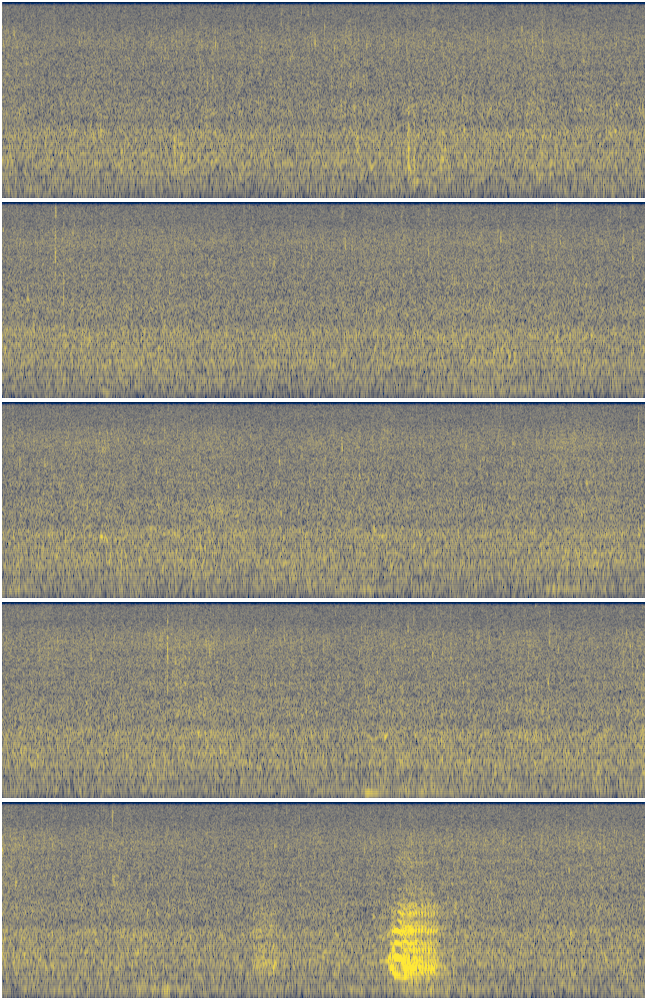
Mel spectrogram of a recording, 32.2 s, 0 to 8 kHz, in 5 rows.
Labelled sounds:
29.6	29.9	croaking sound likely from a nearby submerged object, 0.84 to 1.1 kHz

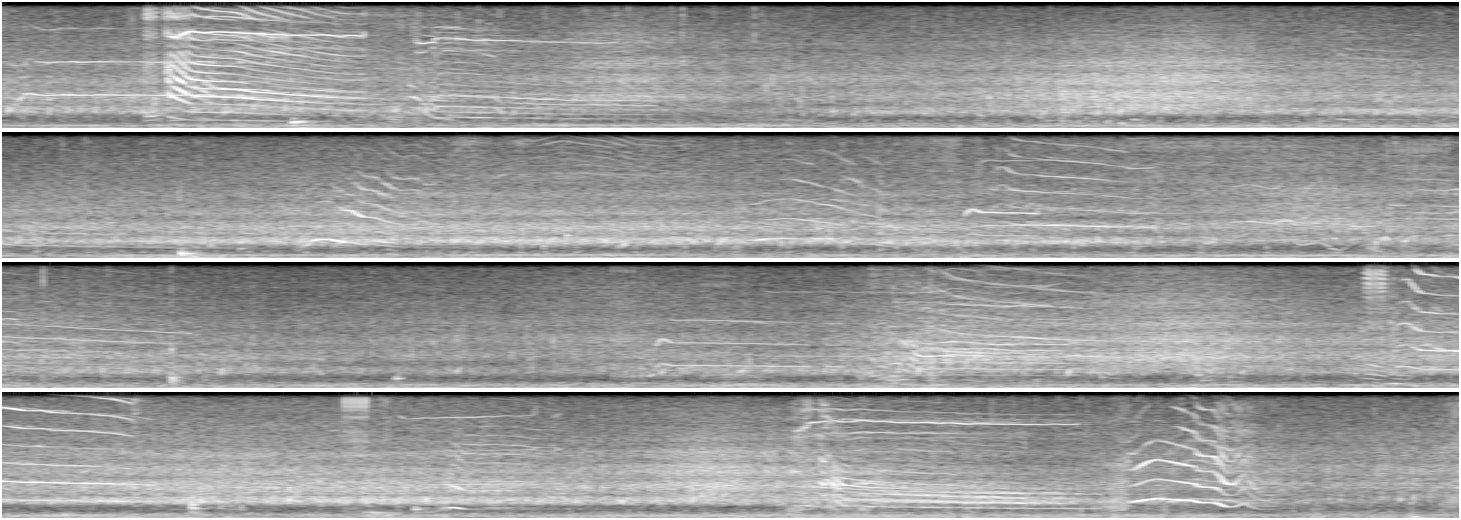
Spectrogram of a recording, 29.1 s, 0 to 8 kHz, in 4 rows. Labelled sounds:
0.0	3.2	killer whale, southern Alaska resident, 0.32 to 8.0 kHz
6.6	8.0	killer whale, southern Alaska resident, 0.50 to 5.7 kHz
8.7	10.7	killer whale, southern Alaska resident, 0.60 to 8.0 kHz
11.1	11.8	killer whale, southern Alaska resident, 1.0 to 8.0 kHz
12.1	13.2	killer whale, southern Alaska resident, 2.2 to 8.0 kHz
14.2	15.6	killer whale, southern Alaska resident, 1.9 to 8.0 kHz
17.7	20.2	killer whale, southern Alaska resident, 0.87 to 8.0 kHz
21.3	22.6	killer whale, southern Alaska resident, 1.9 to 8.0 kHz
23.5	24.7	killer whale, southern Alaska resident, 1.7 to 8.0 kHz
25.9	28.2	killer whale, southern Alaska resident, 0.55 to 8.0 kHz

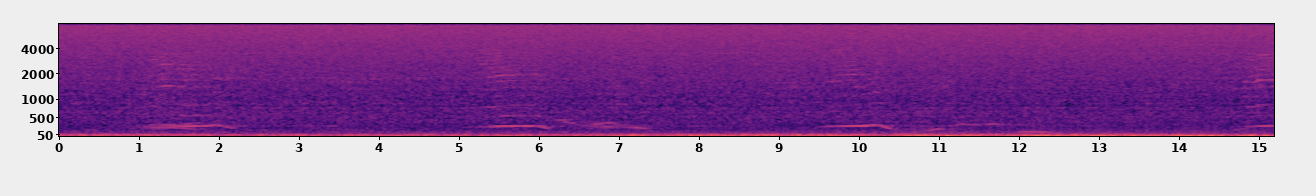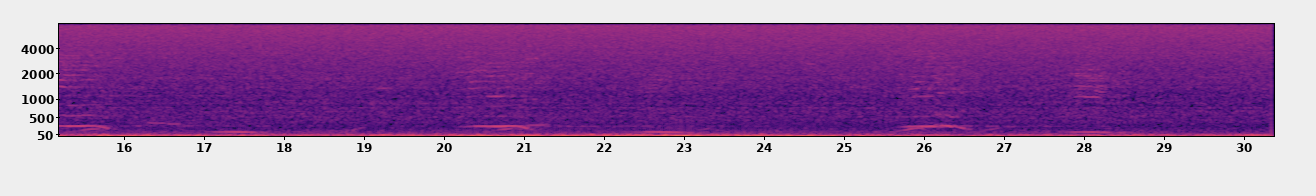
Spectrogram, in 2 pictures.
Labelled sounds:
1.3	1.5	humpback whale, 1.4 to 1.5 kHz
5.4	5.8	humpback whale, 1.8 to 2.0 kHz
14.9	15.3	humpback whale, 1.6 to 1.8 kHz
20.6	20.8	humpback whale, 1.0 to 1.2 kHz
25.9	26.2	humpback whale, 1.0 to 1.1 kHz
28.0	28.2	humpback whale, 1.0 to 1.1 kHz

